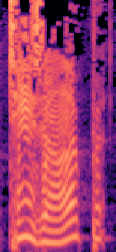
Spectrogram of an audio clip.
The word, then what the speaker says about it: Tesar: And John Tesar, spelled T-E-S-A-R, but pronounced as though he's involved with beverages rather than with food, decided he would write his first book on the subject of steakhouses, but steakhouses with a difference.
